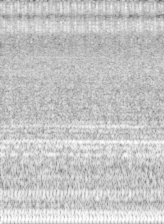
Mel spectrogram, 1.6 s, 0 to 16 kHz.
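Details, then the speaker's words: VW Gol G4 with hydraulic power steering at idle, wheel untouched: low droning groan that is present whenever the engine runs, stops while the steering wheel is turned and returns on release; points to the power steering pump. "Vocês vão perceber que para e depois continua. Perceba aí, pessoal, quando eu mexo o barulho para, ó."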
